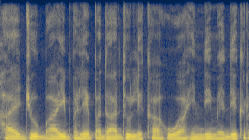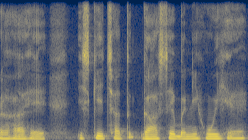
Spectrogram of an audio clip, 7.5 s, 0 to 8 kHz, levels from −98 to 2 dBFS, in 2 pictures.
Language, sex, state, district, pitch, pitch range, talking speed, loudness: Hindi, male, Uttar Pradesh, Lalitpur, 115 Hz, 110-120 Hz, 160 wpm, -14 LUFS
